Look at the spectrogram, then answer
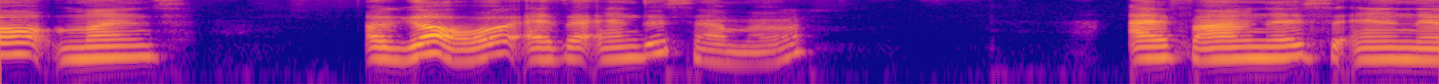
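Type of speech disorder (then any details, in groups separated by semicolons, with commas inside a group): Bulbar dysarthria; bulbar onset ALS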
